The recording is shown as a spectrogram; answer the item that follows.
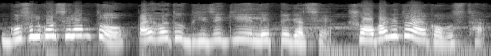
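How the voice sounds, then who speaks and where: A woman's voice: high-pitched, very animated, normal speed, darkish tone, faint music behind. A woman playing a bossy, possessive young wife, scolding yet affectionate, in a dramatized romantic audio story. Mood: defensive. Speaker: female lead of an audio love story.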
